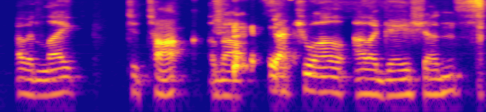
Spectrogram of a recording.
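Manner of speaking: slow, disguised, anonymous voice-changer voice. Mocking another speaker who hides his voice from the mic: imitating a disguised voice. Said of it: "He's like this".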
